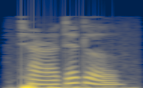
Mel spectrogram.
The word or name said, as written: taradiddle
